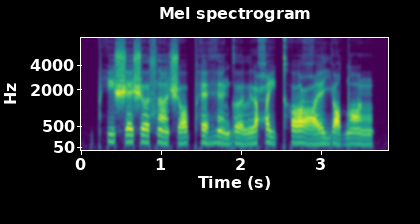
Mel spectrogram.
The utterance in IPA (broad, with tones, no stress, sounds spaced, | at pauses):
pʰ i˦˥ ʃ ɛ˦˥ ʃ ɤ˦˥ s ã˥˩ ʃ ɔ˩˥ pʰ ɛ˥˩ ɦ ɛ̃˥˩ ɡ ɤ˥˩ l ɯ˩˥ ħ i˥˩ kʰ ɔ˦˥ ʕ ɛ˩˥ j u˥˩ dˤ õ˥˩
